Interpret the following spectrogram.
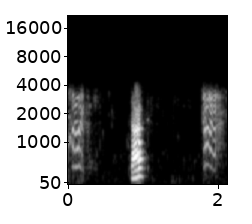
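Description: Talking parrot's short, high-pitched speech-like calls, one at the start and one near the end, with a person's rising "tak?" between them.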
